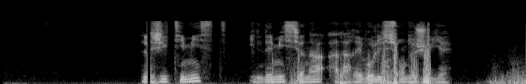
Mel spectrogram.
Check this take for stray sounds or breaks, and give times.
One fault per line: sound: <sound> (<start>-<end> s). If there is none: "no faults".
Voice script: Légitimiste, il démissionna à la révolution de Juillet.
sound: dropout (1.5-1.5 s)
